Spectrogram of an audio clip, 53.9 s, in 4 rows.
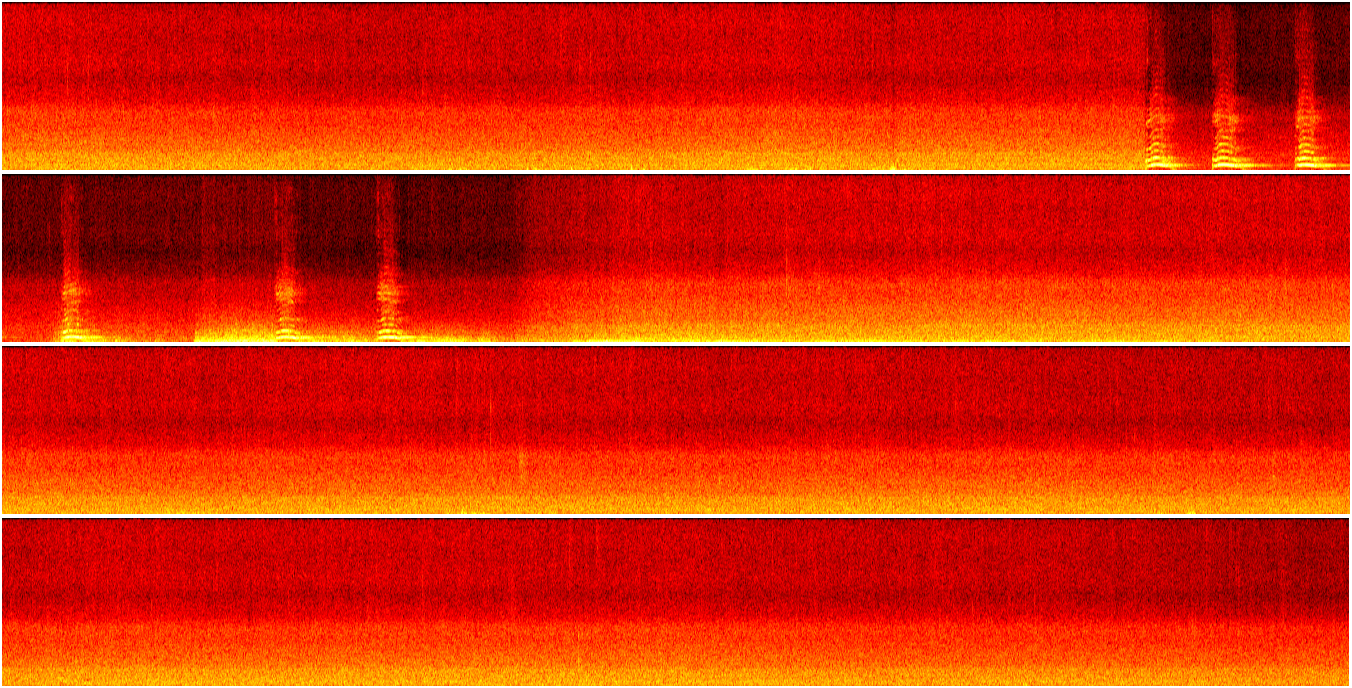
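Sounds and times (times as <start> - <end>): heavy rain pouring: 0.0 - 53.9
thunder rumbling: 13.9 - 25.9.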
